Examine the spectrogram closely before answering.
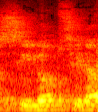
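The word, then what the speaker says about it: Psilopsida: सबसे पहला है सिलोप्सिडा, इसमें पी साइलेंट है तो सिलोप्सिडा बोलते हैं इसको, पी सिलोप्टम से आया है ये।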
